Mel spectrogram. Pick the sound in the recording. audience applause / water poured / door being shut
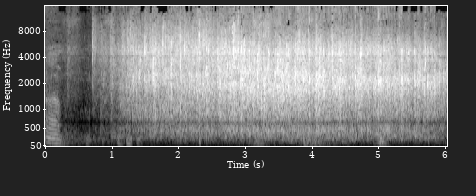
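audience applause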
